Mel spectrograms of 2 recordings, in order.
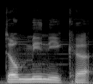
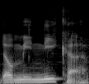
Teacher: However, one source I read told me that while these names look the same, they're actually pronounced differently. With Dominicans from the Dominican Republic, the me syllable is stressed, while Dominicans from Dominica, the ni syllable is stressed, Dominica and Dominica respectively.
